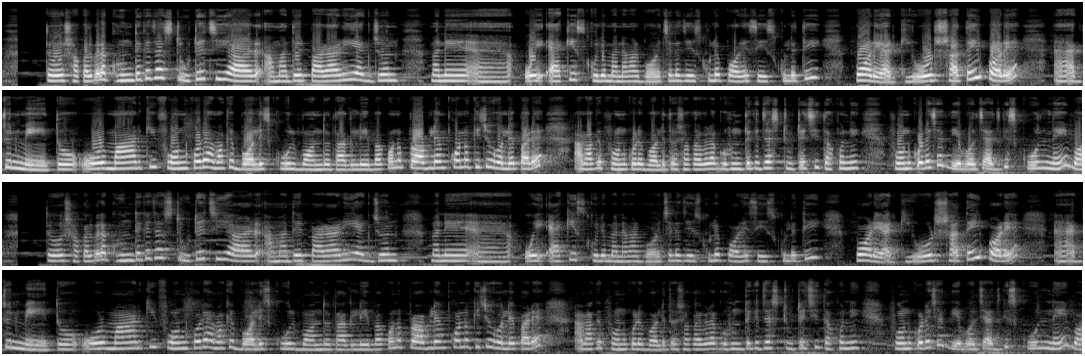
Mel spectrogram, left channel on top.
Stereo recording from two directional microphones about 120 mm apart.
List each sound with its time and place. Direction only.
0.4 s a woman's voice: 45° left (ahead or behind)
